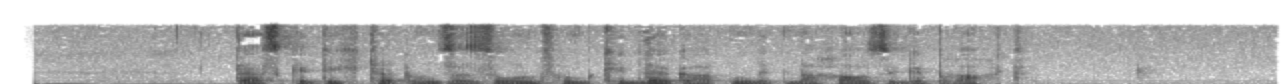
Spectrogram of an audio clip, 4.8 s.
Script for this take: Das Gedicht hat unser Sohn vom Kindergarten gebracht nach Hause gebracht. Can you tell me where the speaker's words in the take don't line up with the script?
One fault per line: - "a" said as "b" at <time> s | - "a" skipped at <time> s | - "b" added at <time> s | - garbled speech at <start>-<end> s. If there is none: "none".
- "gebracht" said as "mit" at 2.8 s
